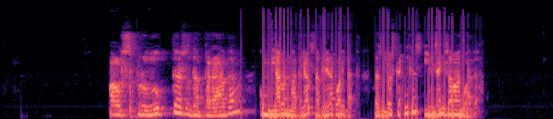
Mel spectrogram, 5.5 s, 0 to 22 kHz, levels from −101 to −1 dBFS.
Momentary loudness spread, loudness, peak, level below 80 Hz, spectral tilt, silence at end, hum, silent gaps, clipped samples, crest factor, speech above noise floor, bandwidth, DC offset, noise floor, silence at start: 7 LU; -24 LUFS; -8 dBFS; -46 dBFS; -7 dB/octave; 0.7 s; none; none; under 0.1%; 18 dB; 64 dB; 16 kHz; under 0.1%; -87 dBFS; 1.1 s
